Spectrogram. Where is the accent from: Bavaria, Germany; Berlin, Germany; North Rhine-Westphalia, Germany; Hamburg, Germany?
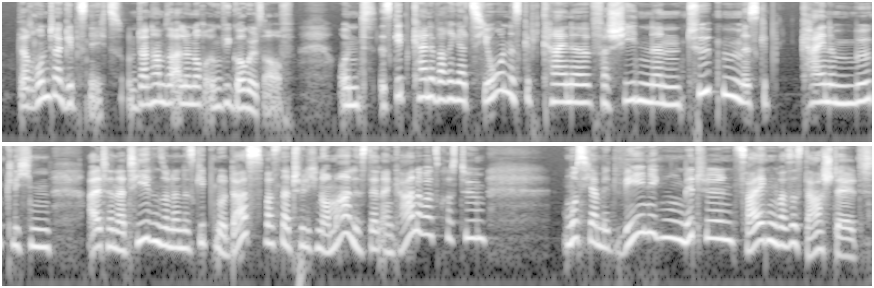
North Rhine-Westphalia, Germany; Ruhr area; Ja, ich komme aus dem Ruhrgebiet.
